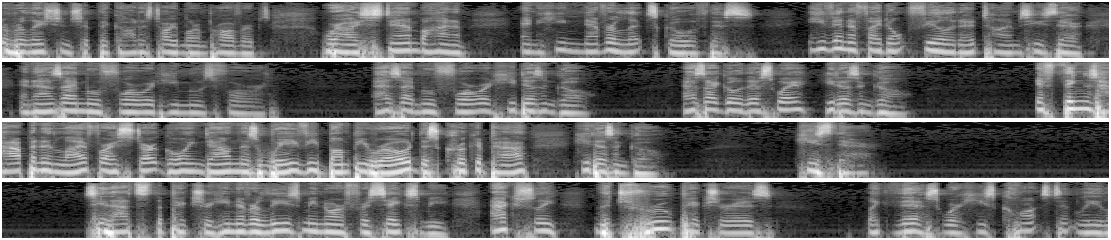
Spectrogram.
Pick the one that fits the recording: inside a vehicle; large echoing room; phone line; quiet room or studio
large echoing room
